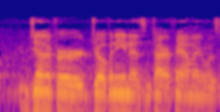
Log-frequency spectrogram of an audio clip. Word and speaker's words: Jovanina's: Jovanina's. Jovanina's. Damn it. It's like 2 words, Jova-Nina's. But it's not. It's all yeah, but that's how you should think of it.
